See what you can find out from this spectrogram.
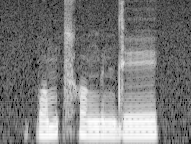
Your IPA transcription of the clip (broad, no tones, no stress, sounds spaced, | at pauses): p ɔ m t͡sʰ ɔ ŋ ɯ n d e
